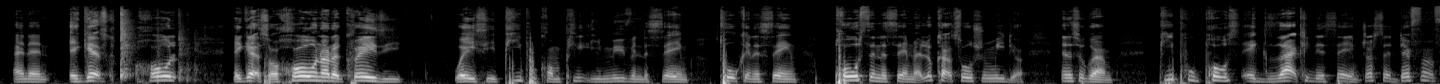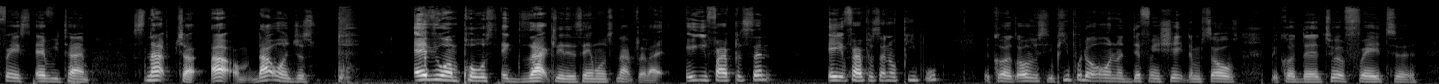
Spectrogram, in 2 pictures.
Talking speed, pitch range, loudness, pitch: 155 wpm, 125-175 Hz, -22 LUFS, 145 Hz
